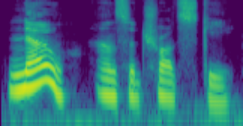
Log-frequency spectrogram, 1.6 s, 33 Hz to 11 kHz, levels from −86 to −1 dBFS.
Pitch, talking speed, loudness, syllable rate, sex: 155 Hz, 110 wpm, -18 LUFS, 4.2 syllables/s, male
